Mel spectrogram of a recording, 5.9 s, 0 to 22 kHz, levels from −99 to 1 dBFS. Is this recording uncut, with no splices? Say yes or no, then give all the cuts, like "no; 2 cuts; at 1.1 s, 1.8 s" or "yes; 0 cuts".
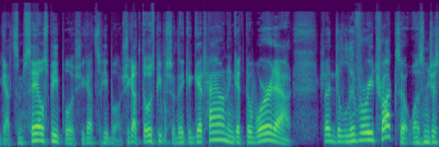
no; 4 cuts; at 1.3 s, 2.2 s, 2.7 s, 4.3 s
